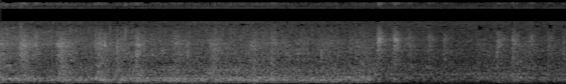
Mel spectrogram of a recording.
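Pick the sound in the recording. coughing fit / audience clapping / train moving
train moving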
